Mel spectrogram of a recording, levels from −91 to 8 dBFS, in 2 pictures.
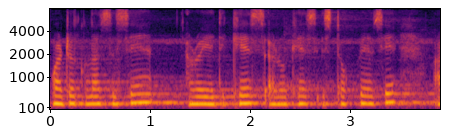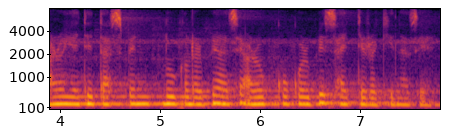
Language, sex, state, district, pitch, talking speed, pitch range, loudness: Nagamese, female, Nagaland, Dimapur, 210 Hz, 200 wpm, 205-225 Hz, -17 LUFS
